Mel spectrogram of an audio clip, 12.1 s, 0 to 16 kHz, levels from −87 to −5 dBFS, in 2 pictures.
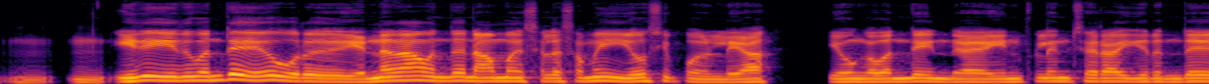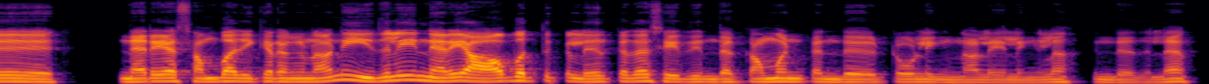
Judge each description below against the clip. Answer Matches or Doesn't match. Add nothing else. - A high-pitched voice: Doesn't match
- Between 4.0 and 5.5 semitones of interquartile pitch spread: Doesn't match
